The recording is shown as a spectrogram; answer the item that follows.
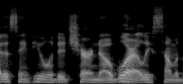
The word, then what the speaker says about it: Chernobyl: Chernobyl yeah Chernobyl no the first time you said it you were like Sharon Noble Sharon obla you know sure you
